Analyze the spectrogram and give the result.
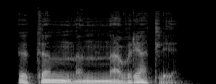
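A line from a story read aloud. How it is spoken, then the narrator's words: Gloomy, familiar voice. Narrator (Russian): мрачно ответил голос, который Масса узнал бы из 1000 и 1000, даже и без характерного заикания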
